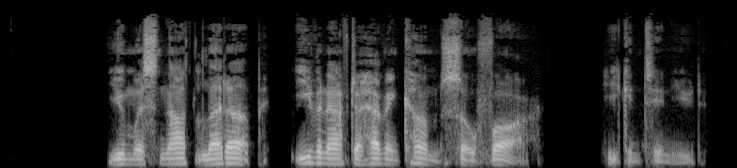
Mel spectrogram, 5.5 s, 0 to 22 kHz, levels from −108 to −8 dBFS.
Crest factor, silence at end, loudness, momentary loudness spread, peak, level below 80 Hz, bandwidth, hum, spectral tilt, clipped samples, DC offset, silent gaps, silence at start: 20 dB; 0.35 s; -38 LUFS; 14 LU; -18 dBFS; -78 dBFS; 15.5 kHz; none; -3.5 dB/octave; under 0.1%; under 0.1%; 2.02-2.18 s, 4.11-4.50 s; 0.8 s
